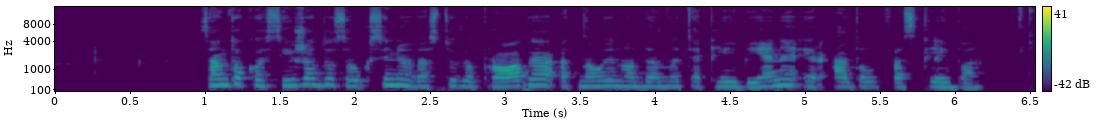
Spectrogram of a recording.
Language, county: Lithuanian, Vilnius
